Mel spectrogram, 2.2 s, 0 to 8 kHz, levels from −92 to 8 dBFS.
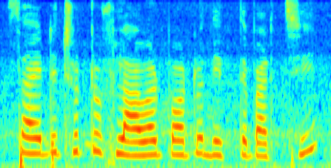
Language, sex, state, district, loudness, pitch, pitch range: Bengali, female, West Bengal, Alipurduar, -16 LUFS, 260 Hz, 245-290 Hz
